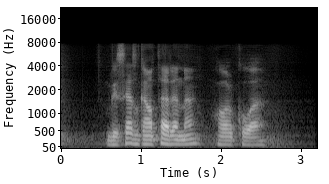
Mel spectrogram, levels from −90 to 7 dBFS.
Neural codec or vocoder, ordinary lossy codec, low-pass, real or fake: codec, 16 kHz, about 1 kbps, DyCAST, with the encoder's durations; none; none; fake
